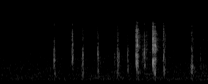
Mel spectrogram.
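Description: Keys on a computer keyboard tapped in an irregular burst of soft, close clicks, a quick cluster in the middle, set against a quiet room.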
